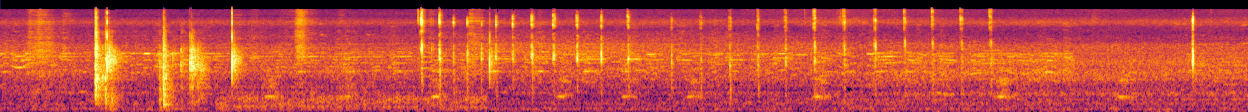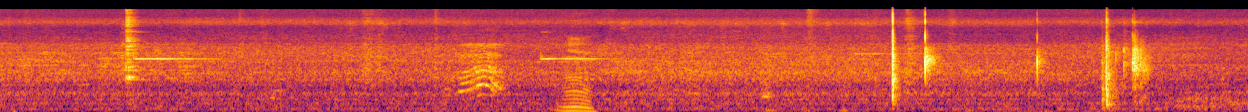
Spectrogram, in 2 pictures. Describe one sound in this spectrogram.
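Pool balls knock sharply against each other.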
